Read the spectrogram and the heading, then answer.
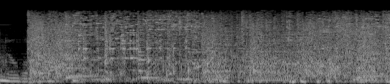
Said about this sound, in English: Hey, you just smashed my radio. You're damn right, boy.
